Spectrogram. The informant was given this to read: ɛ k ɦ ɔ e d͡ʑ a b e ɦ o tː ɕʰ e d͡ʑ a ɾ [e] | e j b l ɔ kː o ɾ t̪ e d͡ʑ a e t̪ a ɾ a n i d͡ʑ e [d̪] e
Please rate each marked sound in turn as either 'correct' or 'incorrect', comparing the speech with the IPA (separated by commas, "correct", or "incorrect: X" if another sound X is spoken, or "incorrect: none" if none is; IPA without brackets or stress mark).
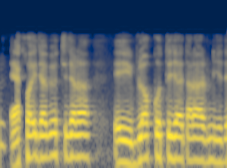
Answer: incorrect: a, correct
